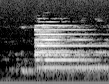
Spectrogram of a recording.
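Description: A bell struck once, about two-thirds of a second in. It rings on with several clear tones and slowly fades.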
